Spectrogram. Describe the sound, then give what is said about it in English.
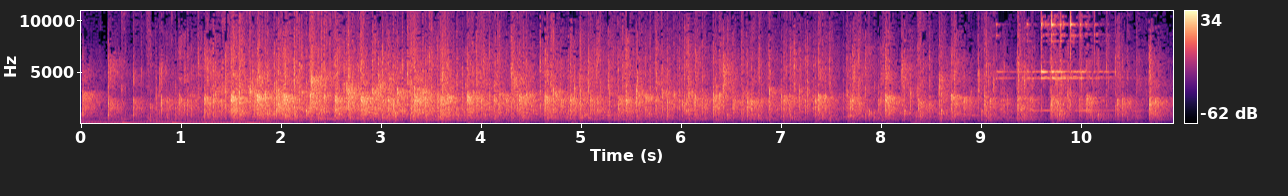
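An audience on the Brooklyn Cafe Show applauds steadily for about ten seconds, a dense wash of many hands clapping at once that stays loud and even throughout, with a short low musical sting at the very start. “No, it was because it got applauds now.”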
